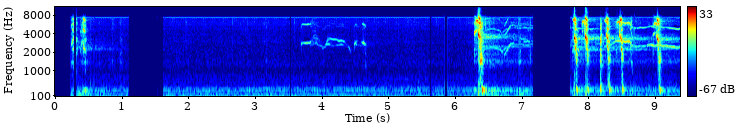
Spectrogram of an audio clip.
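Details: At the Orange nest box on the morning of 29 October 2018, peregrine falcon chicks call while an adult drops off prey for the first breakfast. Short thin whistles give way to abrupt, loud, harsh bursts repeated rapidly late on, with clicks and knocks.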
